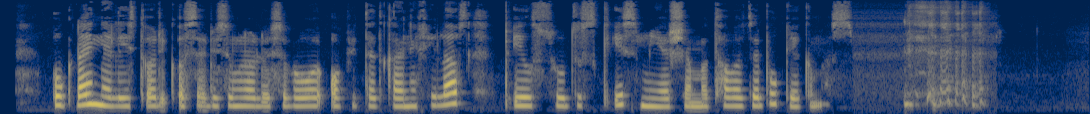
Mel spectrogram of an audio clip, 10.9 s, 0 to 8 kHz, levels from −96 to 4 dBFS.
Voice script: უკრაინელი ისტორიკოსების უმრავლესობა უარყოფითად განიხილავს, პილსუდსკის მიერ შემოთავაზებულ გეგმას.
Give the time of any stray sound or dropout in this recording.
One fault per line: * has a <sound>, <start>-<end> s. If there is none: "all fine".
* has a laugh, 9.0-9.9 s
